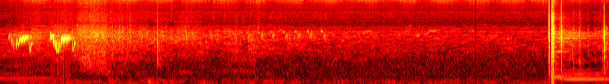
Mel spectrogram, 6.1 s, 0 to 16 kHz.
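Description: Small birds chirping a few times in the first second, with fainter chirps a couple of seconds later. About five and a half seconds in comes a single sharp crack, the shot of a CO2 air rifle, followed by a short steady tone.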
